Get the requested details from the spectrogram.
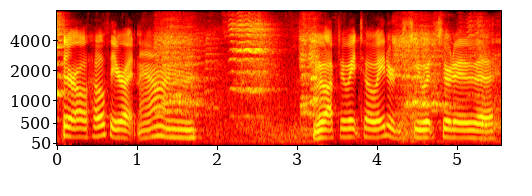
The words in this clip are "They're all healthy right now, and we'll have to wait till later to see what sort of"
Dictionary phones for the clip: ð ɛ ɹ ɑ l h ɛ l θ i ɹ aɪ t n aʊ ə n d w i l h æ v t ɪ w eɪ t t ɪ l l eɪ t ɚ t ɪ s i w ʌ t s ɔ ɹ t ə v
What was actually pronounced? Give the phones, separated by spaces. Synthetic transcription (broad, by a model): ð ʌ ɹ ɑ l h ɛ l θ i ɹ aɪ t n aʊ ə n w i l h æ f t ɪ w eɪ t t ɪ l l eɪ t ɚ t ɪ s i w ʌ t s ɔ ɹ t ə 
